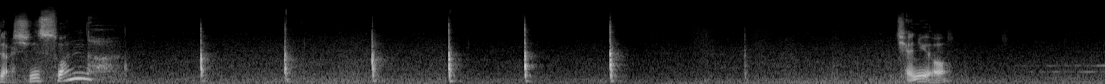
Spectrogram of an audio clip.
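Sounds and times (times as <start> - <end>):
sharp knocks: 2.8 - 3.1, 3.7 - 5.5, 6.1 - 6.4.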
